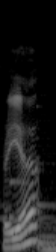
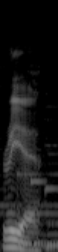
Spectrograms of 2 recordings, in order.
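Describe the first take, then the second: First: The final vowel is a short uh sound. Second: The same.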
